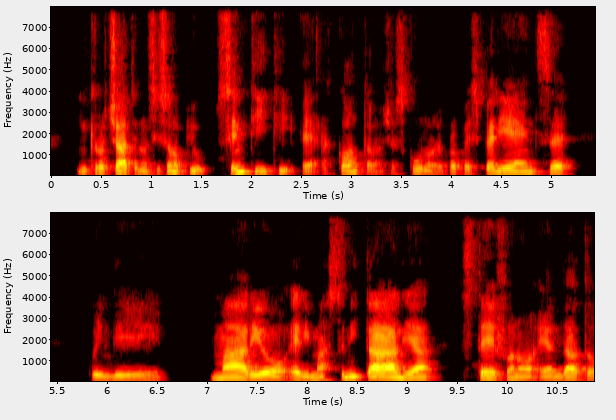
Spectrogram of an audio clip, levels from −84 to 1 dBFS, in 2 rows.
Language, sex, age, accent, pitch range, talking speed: Italian, male, 30-49, native, 90-110 Hz, 115 wpm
